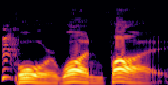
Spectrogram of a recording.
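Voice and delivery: very loud, deep, booming, dramatic movie announcer voice. Giving the podcast's call-in phone number in a Moviefone voice. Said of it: "here comes my movie phone voice for you nineties lovers".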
